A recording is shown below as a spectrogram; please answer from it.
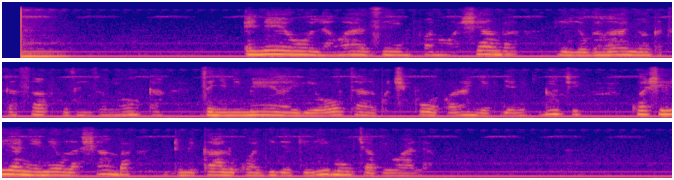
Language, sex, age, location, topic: Swahili, female, 25-35, Dar es Salaam, agriculture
